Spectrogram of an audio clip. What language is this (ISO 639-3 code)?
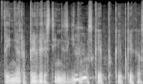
lit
